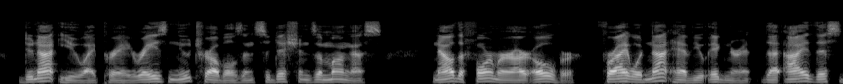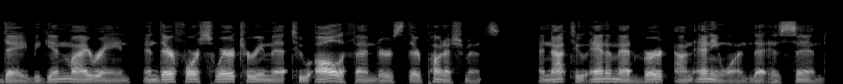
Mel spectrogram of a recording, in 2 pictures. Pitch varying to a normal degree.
Yes: average, 4.1 semitones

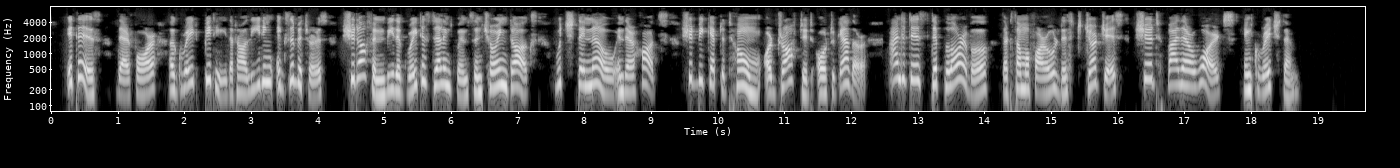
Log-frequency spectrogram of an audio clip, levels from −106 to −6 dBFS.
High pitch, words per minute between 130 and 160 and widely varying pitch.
Yes: high, 230 Hz; average, 150 wpm; wide, 7.2 semitones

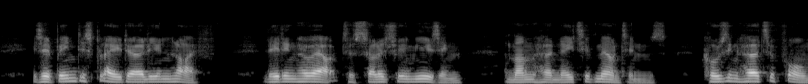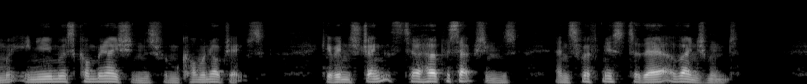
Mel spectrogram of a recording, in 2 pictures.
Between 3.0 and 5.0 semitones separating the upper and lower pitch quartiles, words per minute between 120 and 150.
Yes: average, 3.4 semitones; slow, 135 wpm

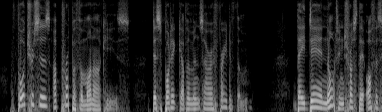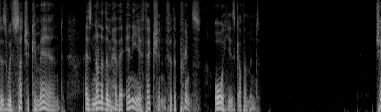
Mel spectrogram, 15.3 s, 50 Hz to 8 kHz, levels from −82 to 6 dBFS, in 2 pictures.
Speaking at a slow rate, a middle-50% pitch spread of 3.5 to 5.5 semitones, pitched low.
No: slow, 130 wpm; average, 4.3 semitones; medium, 145 Hz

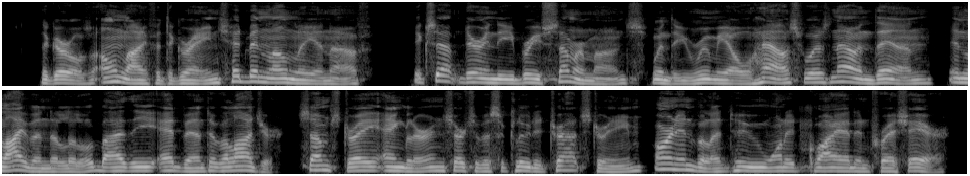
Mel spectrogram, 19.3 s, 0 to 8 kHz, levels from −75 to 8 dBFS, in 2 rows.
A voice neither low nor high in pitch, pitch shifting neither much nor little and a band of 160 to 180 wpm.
No: low, 130 Hz; average, 3.6 semitones; average, 170 wpm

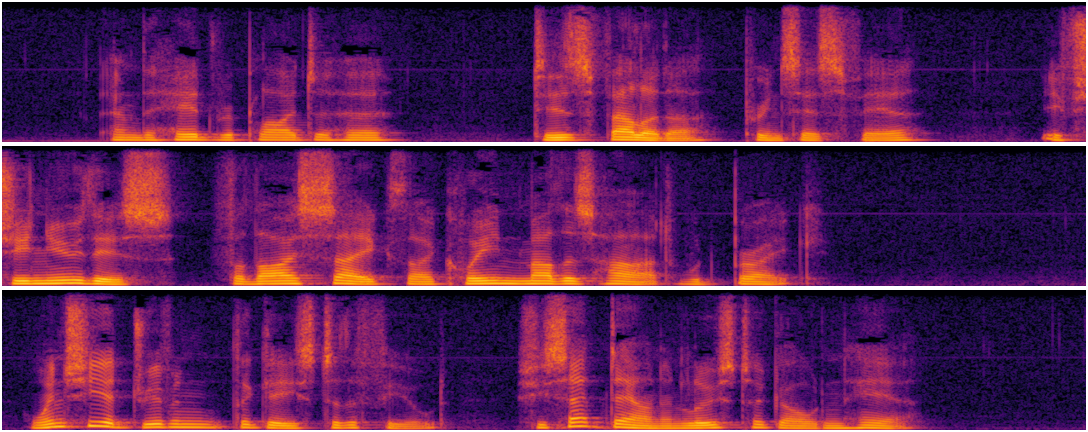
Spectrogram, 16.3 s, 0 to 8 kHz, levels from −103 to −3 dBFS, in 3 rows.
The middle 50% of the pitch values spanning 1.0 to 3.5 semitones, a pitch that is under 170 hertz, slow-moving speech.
No: average, 2.9 semitones; medium, 140 Hz; average, 150 wpm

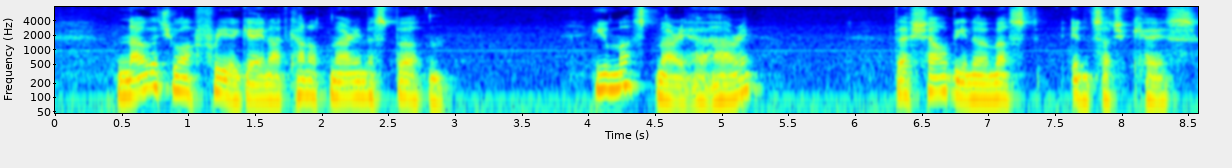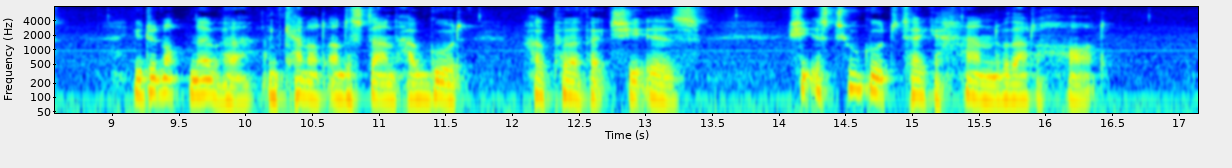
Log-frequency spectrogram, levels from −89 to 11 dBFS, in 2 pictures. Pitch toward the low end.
Yes: low, 105 Hz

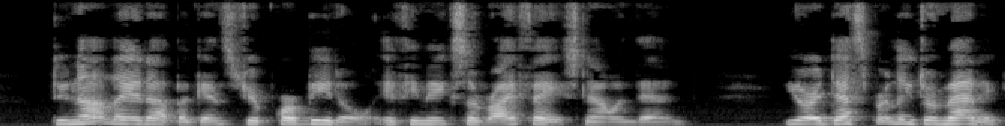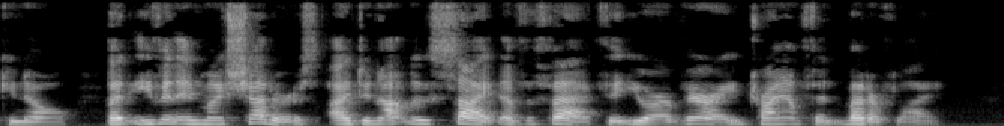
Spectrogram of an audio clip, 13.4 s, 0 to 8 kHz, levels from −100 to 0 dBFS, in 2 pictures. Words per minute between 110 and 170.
No: average, 195 wpm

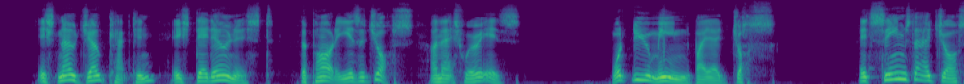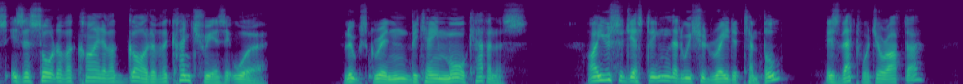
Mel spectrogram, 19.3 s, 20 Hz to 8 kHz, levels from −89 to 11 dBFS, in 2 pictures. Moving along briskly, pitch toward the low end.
Yes: fast, 210 wpm; low, 120 Hz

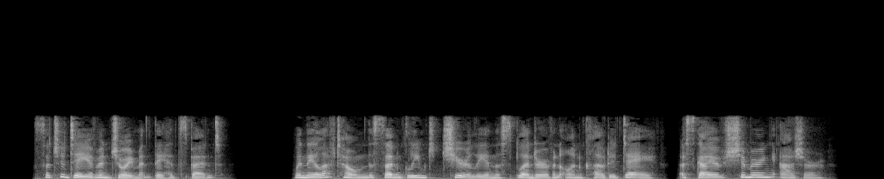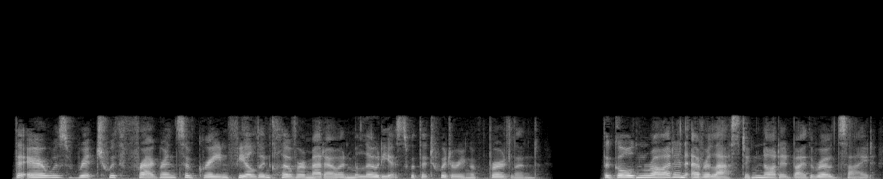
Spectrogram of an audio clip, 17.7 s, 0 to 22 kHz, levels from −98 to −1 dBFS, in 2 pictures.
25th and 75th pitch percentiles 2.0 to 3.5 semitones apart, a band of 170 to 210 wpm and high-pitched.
Yes: narrow, 2.6 semitones; average, 185 wpm; high, 195 Hz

